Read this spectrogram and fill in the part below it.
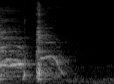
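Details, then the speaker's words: Adult's single abrupt cough after a brief voiced sound; occurs every morning, usually bringing up phlegm, which the person attributes to lungs being exposed to frequencies; productive cough. "I think that cough has to do with my lungs being targeted frequencies. Because I noticed I started getting that cough in the morning, and usually I'm coughing phlegm."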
